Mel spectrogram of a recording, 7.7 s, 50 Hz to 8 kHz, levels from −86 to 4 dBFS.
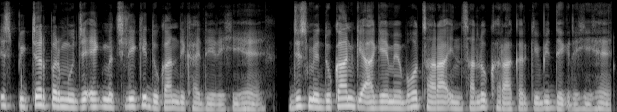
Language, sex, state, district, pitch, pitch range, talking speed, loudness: Hindi, male, Arunachal Pradesh, Lower Dibang Valley, 125 Hz, 110-145 Hz, 200 wpm, -18 LUFS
